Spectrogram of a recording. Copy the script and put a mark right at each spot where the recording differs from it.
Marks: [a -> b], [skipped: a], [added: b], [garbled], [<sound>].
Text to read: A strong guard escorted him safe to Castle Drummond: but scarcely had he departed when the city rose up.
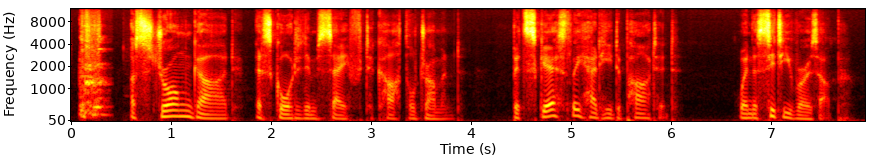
[cough] A strong guard escorted him safe to Castle [dropout] Drummond: but scarcely had he departed when the city rose up.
